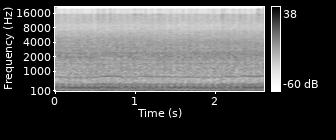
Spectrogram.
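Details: Honda CB700SC four-cylinder at cold idle during vacuum gauge carb testing: low throbbing idle with uneven lumpy pulse, one cylinder not pulling its weight; owner suspects clogged pilot jet on number 2, not confirmed.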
